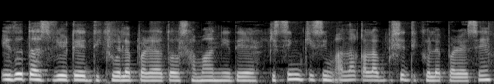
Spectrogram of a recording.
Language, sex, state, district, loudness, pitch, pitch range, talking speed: Nagamese, female, Nagaland, Kohima, -16 LUFS, 190 Hz, 180-210 Hz, 195 wpm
